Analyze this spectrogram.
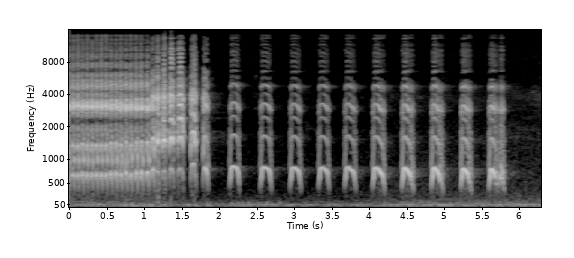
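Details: Foster, a male laughing kookaburra at Sacramento Zoo, gives his territorial call: a rapid rolling chuckle slowing into loud, evenly spaced hooting 'ha' notes about every third of a second, fading at the end.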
